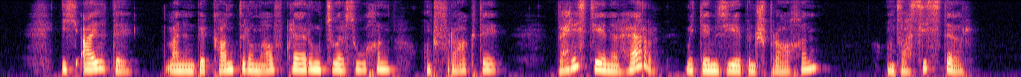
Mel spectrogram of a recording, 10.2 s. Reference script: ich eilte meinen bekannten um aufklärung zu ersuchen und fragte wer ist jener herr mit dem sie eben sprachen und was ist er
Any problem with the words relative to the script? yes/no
no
